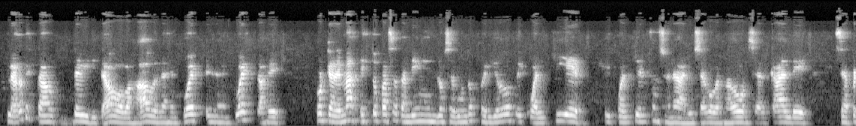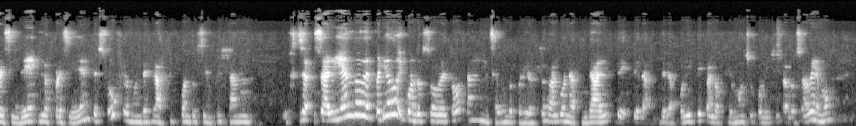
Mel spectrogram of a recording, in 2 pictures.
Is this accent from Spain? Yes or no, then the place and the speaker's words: no; Venezuela; moved away; hay que ser como venezolanos, porque nosotros no somos colombianos, guatemaltecos que vinimos acá a hacer posgrado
